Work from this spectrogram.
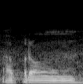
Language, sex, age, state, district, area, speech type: Tamil, male, 45-60, Tamil Nadu, Thoothukudi, urban, spontaneous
